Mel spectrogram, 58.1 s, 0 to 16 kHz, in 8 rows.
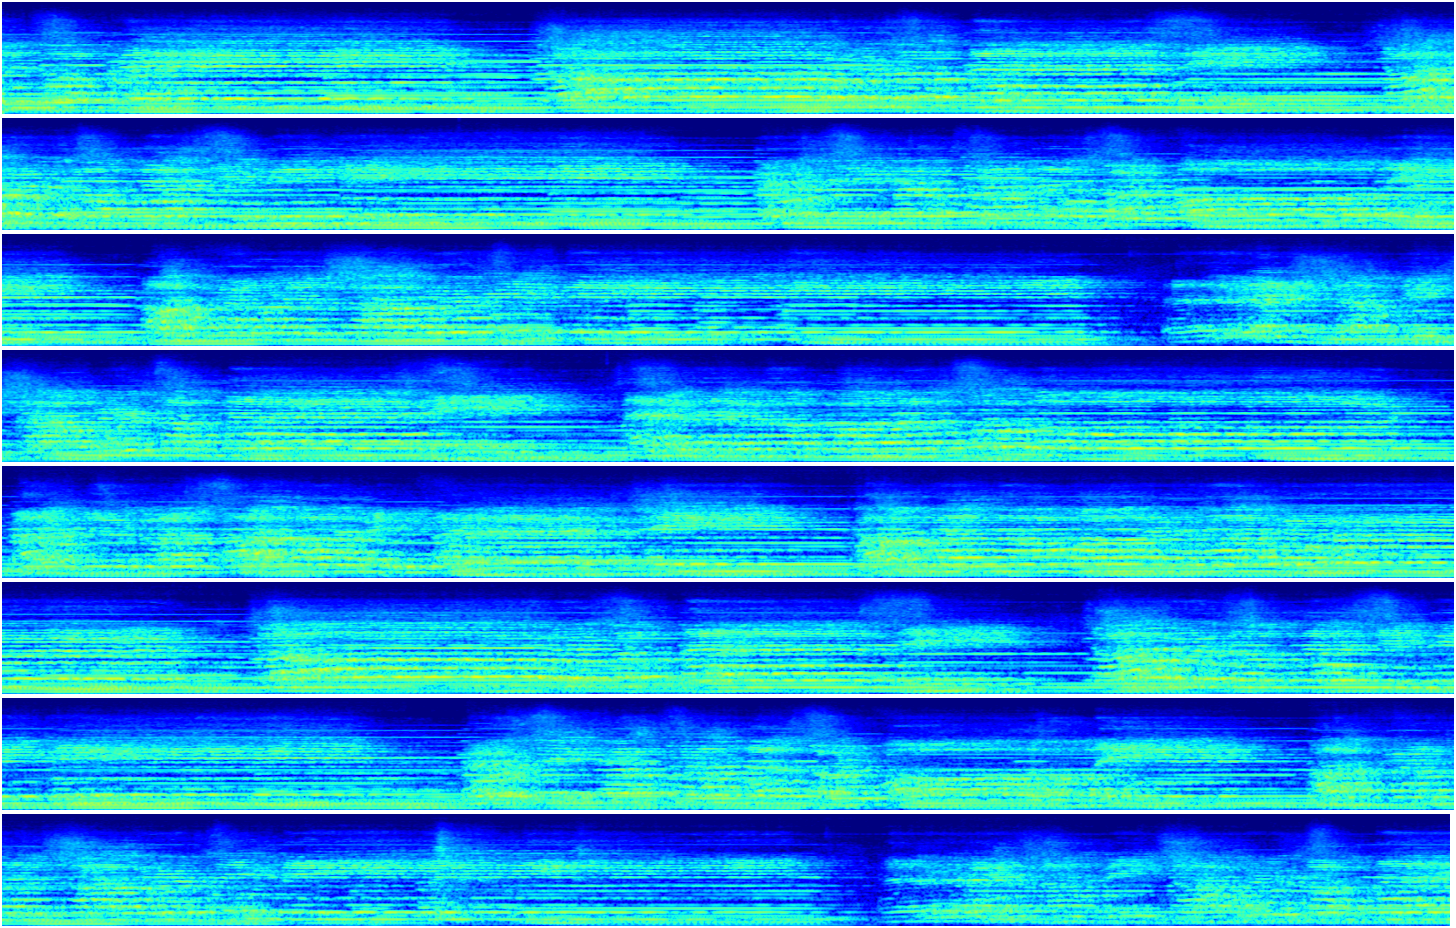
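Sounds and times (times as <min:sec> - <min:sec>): congregation singing a hymn: 0:00.0 - 0:58.0
sustained accompaniment: 0:00.0 - 0:58.0.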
